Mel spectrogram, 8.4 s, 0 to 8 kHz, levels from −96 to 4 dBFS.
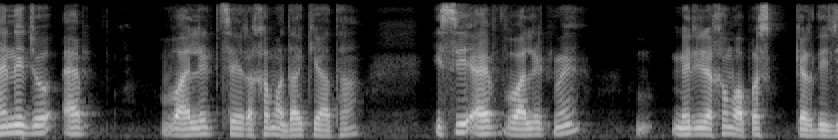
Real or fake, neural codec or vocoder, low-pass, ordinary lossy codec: real; none; 7.2 kHz; none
